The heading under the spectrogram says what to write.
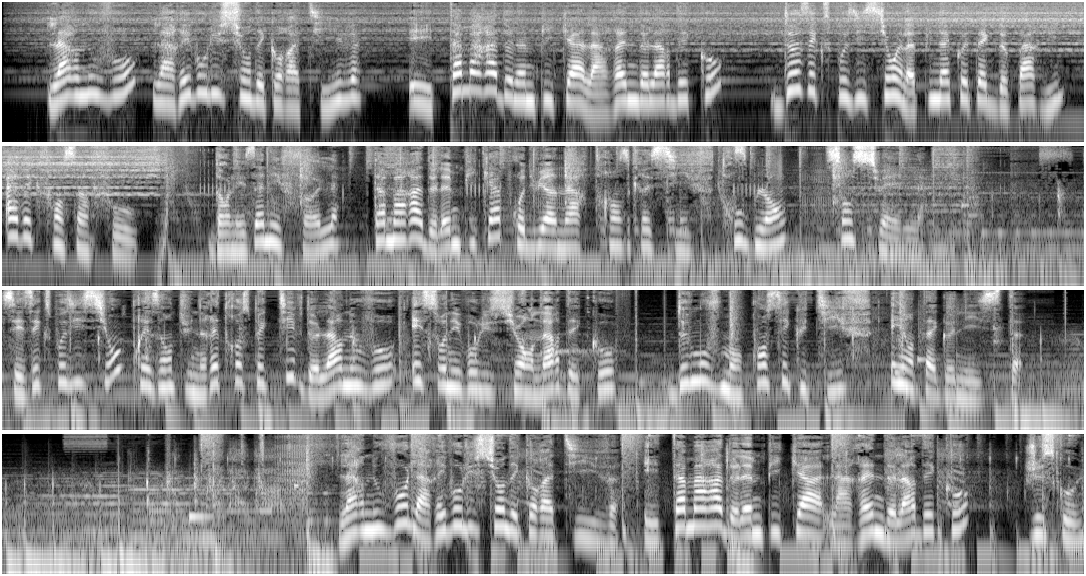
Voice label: annonce classe, voix off comédienne; Pinacothèque

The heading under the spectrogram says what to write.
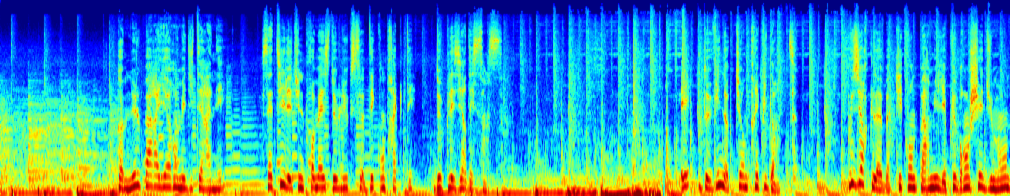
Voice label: narration cool, voix off, comédienne; Doc; Arte; Ibiza Mythos

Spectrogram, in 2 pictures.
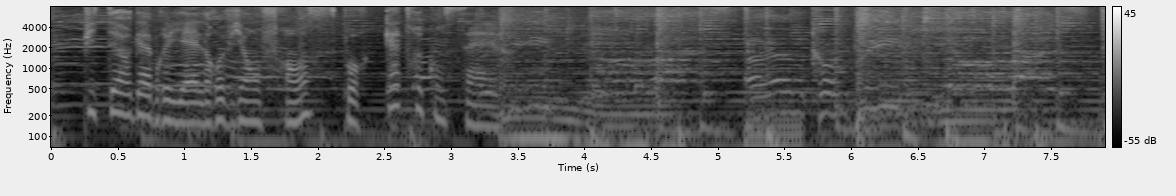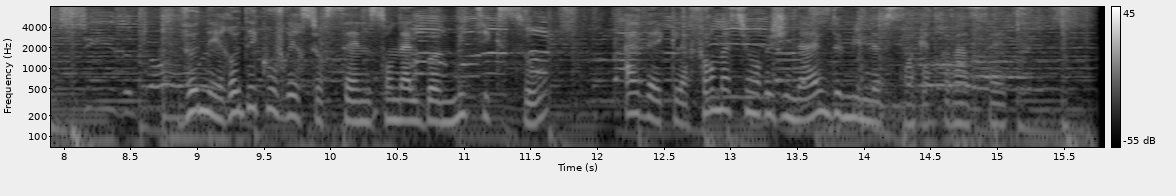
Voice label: Posee, Posée / Chuchotée, comédienne voix off

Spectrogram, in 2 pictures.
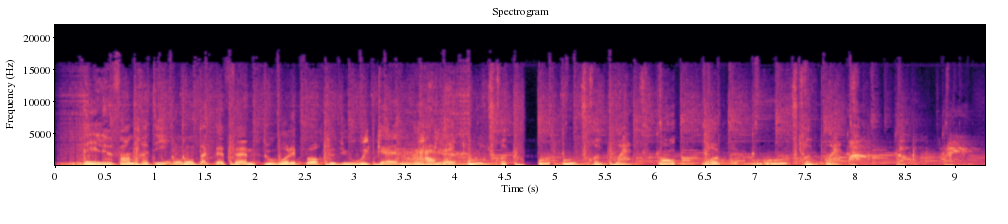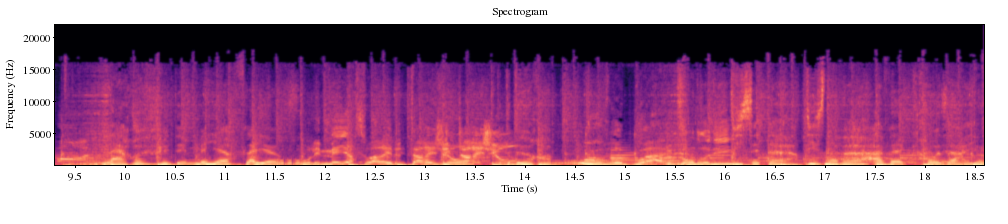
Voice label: d'jeunes, voix off comédienne; Contact FM; arte

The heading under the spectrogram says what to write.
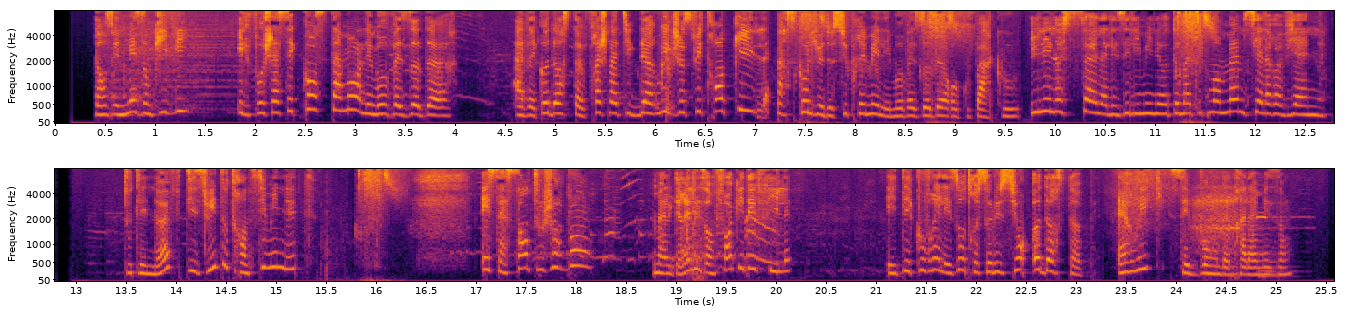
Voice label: Douce maman; Airwick

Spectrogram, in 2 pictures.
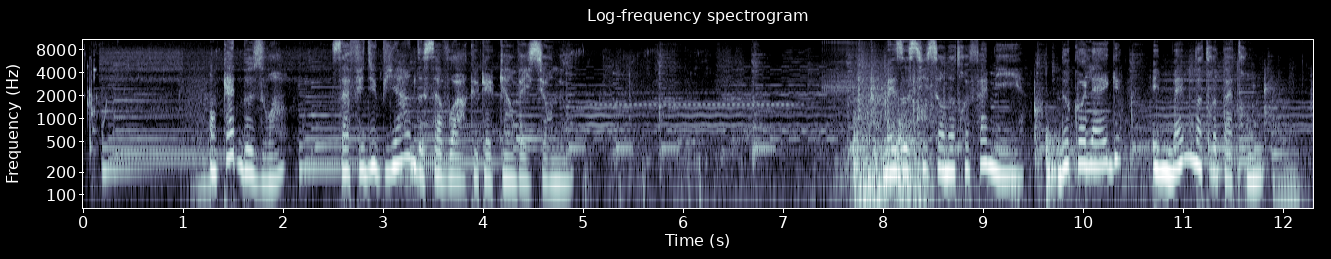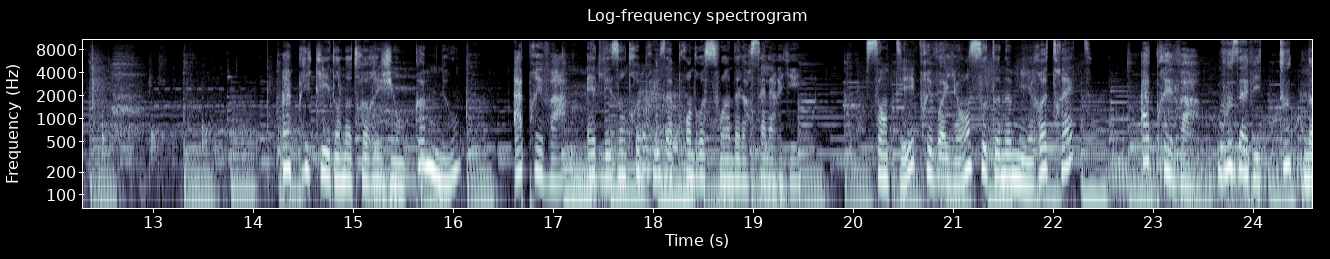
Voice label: bienveillante douce; Apreva Assurance

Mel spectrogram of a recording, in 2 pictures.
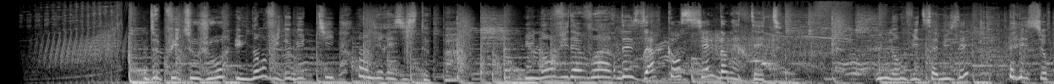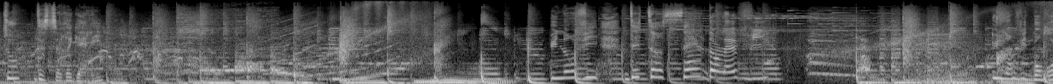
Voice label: Spot TV legere gourmande; Lutti; Complice

